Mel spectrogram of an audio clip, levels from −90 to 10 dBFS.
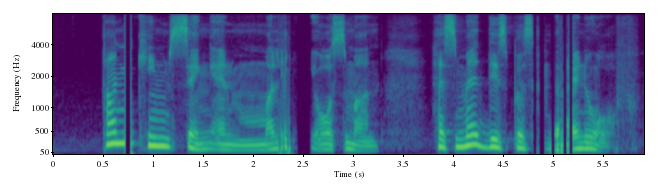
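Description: Packet loss on an ADPCM call strikes at 0.72 s, from 2.26 to 2.62 s, and from 4.80 to 5.21 s. Each hole is hard-edged silence. Afterwards the decoder's predictor is out of step, so speech resumes slightly distorted.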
